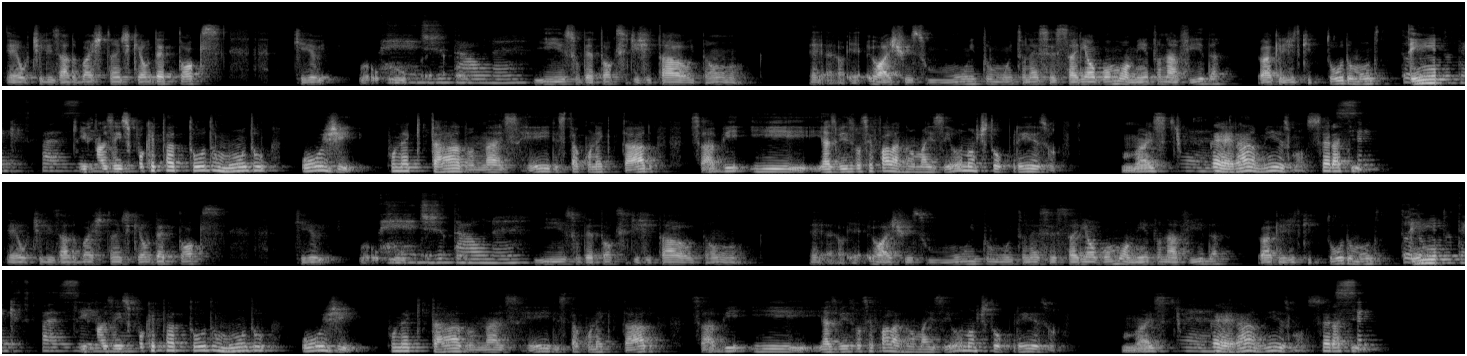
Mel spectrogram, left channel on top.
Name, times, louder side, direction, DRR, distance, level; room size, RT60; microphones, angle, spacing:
voice 1, 0.0-2.7 2.9-3.2 3.6-4.0 4.5-4.7 5.3-7.4 8.1-12.2 12.6-13.8 14.1-14.3 15.4-18.1 18.5-21.1 21.5-25.2 25.8-26.4 26.7-28.2, left 3 dB, 80° left, 11 dB, 1.0 m, -26 dB
voice 2, 3.8-5.3 14.0-14.7 15.0-15.9 26.4-26.8 28.2-28.3, right 2 dB, 30° right, -1 dB, 3.8 m, -34 dB
13.0 x 10.5 x 4.3 m, 0.35 s
head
